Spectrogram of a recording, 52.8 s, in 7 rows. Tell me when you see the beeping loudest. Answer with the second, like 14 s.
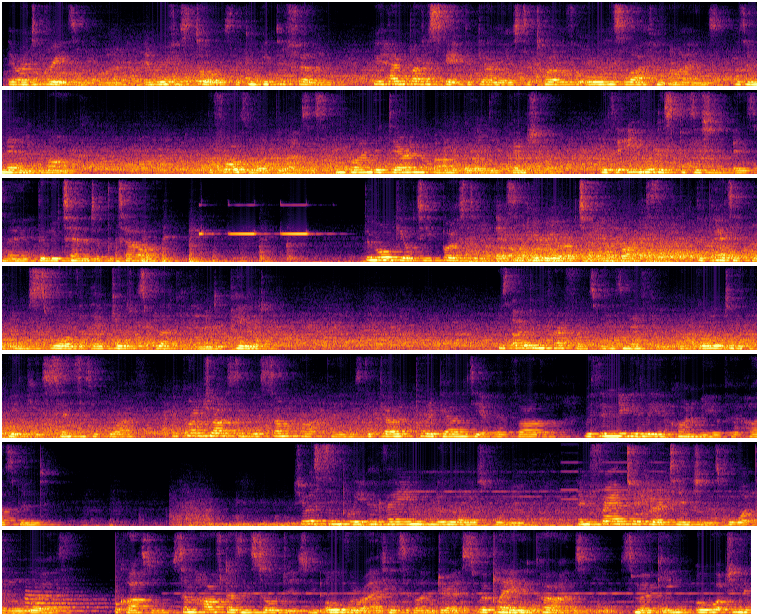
18 s.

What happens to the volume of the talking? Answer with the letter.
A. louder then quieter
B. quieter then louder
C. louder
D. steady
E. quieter
D.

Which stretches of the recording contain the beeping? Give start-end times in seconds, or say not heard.
17.1-18.2, 43.3-44.4.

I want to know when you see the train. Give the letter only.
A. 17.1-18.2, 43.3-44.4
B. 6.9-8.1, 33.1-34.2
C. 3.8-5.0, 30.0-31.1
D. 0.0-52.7
D.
